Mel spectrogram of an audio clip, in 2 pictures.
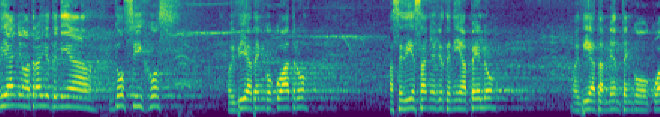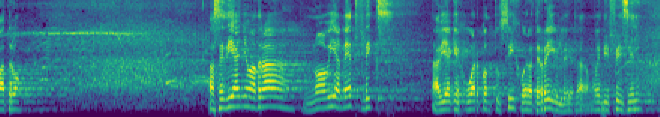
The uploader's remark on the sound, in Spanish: Festival de Viña 2018. Las carcajadas y los aplausos rápidamente se apoderaron del espectáculo.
